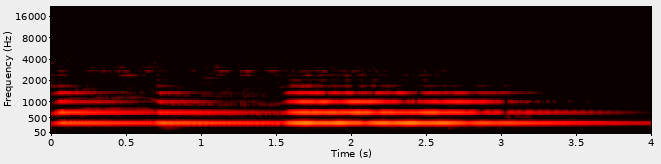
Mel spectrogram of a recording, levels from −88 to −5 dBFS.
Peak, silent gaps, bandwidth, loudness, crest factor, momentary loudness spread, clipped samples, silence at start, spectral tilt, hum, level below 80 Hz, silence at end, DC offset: -34 dBFS; none; 6.4 kHz; -49 LUFS; 14 dB; 13 LU; under 0.1%; 0 s; -5.5 dB/octave; none; under -90 dBFS; 0 s; under 0.1%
